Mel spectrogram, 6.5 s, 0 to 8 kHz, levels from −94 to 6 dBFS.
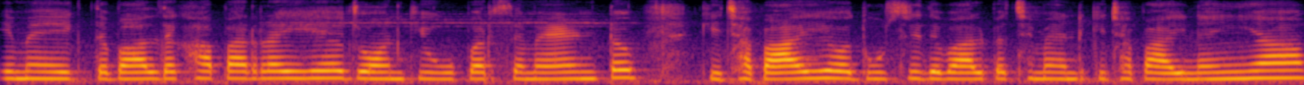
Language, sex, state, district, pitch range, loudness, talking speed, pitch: Bundeli, female, Uttar Pradesh, Hamirpur, 230-245 Hz, -17 LUFS, 220 wpm, 235 Hz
